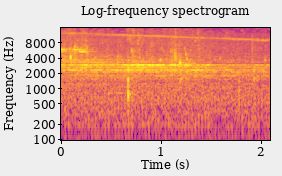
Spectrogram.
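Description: Water pours into a pot.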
